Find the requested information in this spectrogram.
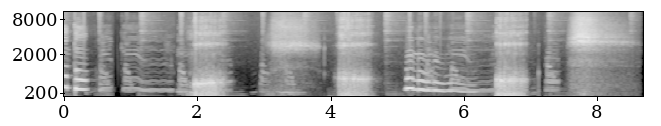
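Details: Simulated cartoon snoring sound effect: loud rasping inhaled snores alternating with whistling, tonal exhales, repeated about three times; not a real sleeper; snoring.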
